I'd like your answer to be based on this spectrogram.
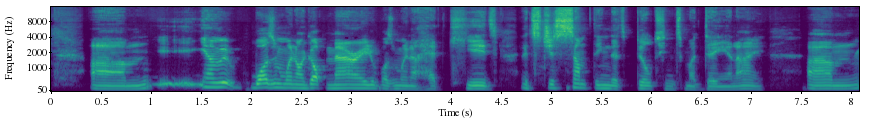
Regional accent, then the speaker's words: Geelong, Victoria, Australia; I come from Geelong in Australia

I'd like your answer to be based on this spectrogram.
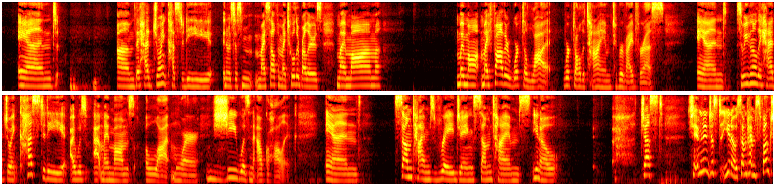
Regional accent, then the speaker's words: St. Louis, Missouri, United States; moved away as an adult; also born or lived in Chicago; now in Los Angeles, United States; I'm growing up in St. Louis, Missouri

